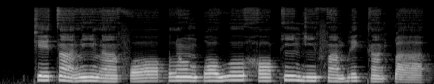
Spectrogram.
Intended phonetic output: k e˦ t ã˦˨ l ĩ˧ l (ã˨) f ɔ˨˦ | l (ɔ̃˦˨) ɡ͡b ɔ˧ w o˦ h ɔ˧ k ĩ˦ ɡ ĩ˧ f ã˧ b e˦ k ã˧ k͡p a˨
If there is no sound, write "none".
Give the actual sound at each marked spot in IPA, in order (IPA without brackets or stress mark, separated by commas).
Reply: ã˨, ɔ̃˧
